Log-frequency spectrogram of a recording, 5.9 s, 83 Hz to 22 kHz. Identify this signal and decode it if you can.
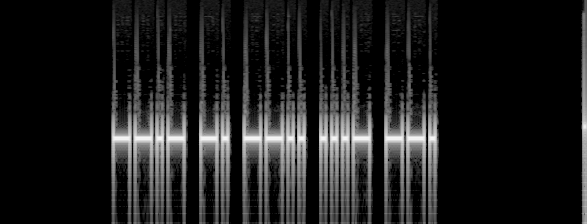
Morse code, heard as a keyed tone, about 22 wpm, 690 Hz. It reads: QNZVG
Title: Code Groups - 5 Letters - 22wpm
